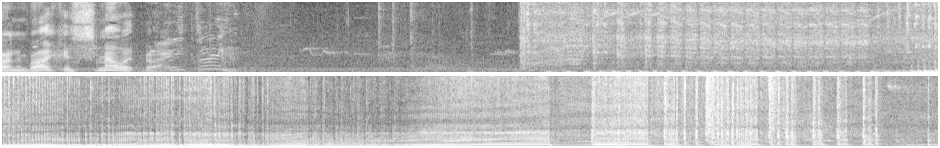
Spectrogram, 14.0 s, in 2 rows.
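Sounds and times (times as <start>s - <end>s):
car starter cranking: 3.9s - 7.1s
car engine revving: 4.0s - 14.0s.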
